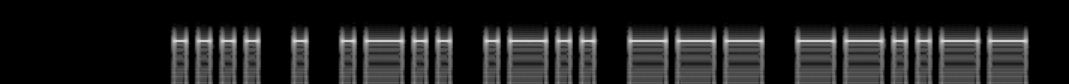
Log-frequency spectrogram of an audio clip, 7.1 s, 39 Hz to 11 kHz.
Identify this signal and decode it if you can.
Morse code, heard as a keyed tone, about 15 wpm, 700 Hz. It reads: HELLO,
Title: Sentences from Top 1100 Words 15wpm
